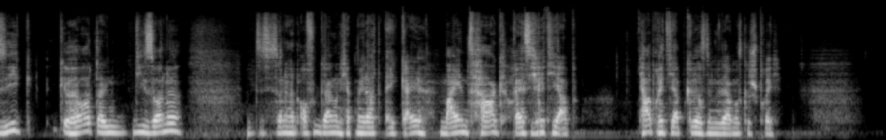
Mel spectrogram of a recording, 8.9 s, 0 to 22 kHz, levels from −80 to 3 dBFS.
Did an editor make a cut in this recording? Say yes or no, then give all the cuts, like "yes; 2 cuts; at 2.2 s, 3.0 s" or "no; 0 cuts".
yes; 4 cuts; at 1.3 s, 2.5 s, 5.1 s, 6.4 s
